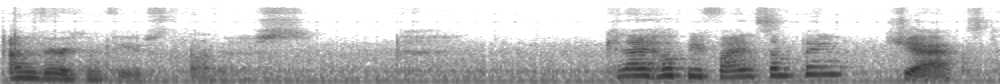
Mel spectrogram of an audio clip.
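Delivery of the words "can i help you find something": character dialogue. A narrator's reading. Reading the daughter's dialogue in story.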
